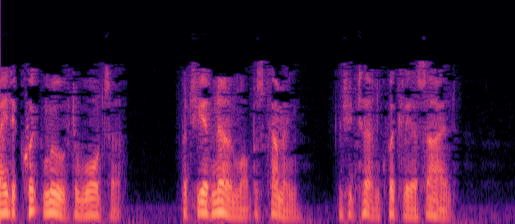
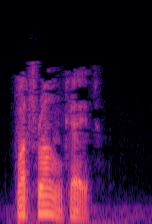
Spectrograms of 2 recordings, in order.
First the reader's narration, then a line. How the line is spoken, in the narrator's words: He said gently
